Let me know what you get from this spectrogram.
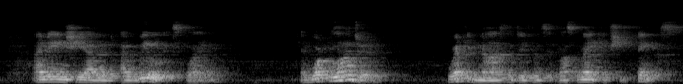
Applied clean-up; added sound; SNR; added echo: none; none; none; reverberation time 0.7 s.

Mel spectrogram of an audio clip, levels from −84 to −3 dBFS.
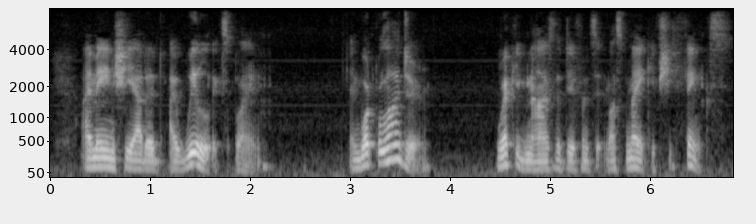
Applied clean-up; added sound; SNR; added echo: none; none; none; none.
